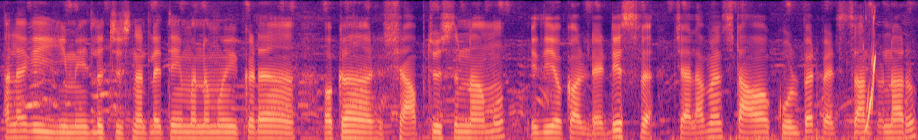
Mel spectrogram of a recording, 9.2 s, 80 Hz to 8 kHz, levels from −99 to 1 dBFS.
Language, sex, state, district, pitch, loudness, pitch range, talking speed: Telugu, male, Andhra Pradesh, Sri Satya Sai, 125 Hz, -18 LUFS, 125-130 Hz, 115 wpm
